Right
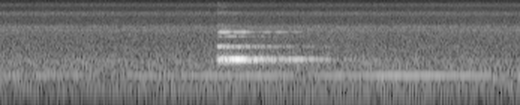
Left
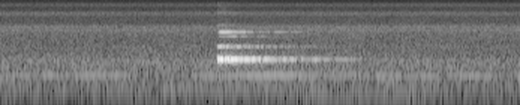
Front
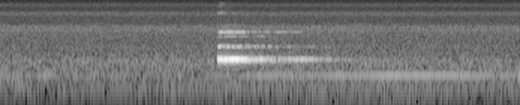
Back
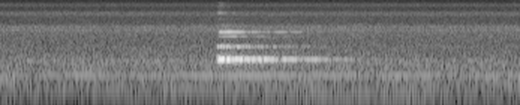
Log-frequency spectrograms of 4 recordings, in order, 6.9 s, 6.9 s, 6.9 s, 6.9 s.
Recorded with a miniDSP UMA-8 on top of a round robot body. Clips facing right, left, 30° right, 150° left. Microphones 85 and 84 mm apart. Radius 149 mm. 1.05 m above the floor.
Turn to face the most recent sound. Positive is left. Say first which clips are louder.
# left 1 dB, front 5 dB
turn(degrees=-175)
